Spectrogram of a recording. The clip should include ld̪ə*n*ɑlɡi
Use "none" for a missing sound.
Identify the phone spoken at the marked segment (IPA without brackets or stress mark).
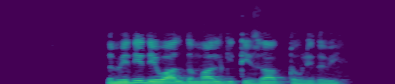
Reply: m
